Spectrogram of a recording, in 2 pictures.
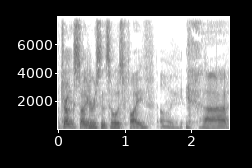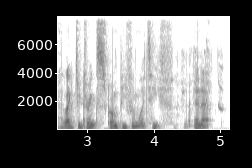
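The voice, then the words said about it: Exaggerated West Country English accent. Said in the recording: “You can tell by my accent, born in the UK, Bristol, Southwest ... Oh my God, in that accent.”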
